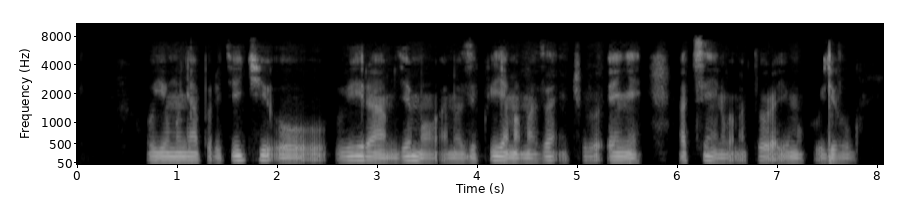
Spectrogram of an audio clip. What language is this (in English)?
Kinyarwanda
